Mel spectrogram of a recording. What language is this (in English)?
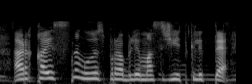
Kazakh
